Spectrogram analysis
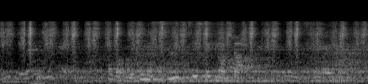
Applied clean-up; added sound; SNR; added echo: none; Rattle (instrument); 2 dB; reverberation time 0.9 s.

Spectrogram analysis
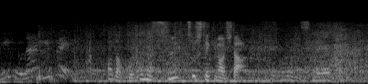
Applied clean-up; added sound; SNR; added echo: none; none; none; none.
